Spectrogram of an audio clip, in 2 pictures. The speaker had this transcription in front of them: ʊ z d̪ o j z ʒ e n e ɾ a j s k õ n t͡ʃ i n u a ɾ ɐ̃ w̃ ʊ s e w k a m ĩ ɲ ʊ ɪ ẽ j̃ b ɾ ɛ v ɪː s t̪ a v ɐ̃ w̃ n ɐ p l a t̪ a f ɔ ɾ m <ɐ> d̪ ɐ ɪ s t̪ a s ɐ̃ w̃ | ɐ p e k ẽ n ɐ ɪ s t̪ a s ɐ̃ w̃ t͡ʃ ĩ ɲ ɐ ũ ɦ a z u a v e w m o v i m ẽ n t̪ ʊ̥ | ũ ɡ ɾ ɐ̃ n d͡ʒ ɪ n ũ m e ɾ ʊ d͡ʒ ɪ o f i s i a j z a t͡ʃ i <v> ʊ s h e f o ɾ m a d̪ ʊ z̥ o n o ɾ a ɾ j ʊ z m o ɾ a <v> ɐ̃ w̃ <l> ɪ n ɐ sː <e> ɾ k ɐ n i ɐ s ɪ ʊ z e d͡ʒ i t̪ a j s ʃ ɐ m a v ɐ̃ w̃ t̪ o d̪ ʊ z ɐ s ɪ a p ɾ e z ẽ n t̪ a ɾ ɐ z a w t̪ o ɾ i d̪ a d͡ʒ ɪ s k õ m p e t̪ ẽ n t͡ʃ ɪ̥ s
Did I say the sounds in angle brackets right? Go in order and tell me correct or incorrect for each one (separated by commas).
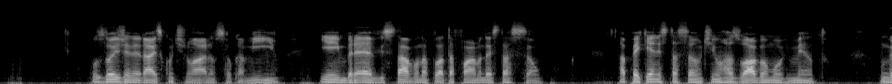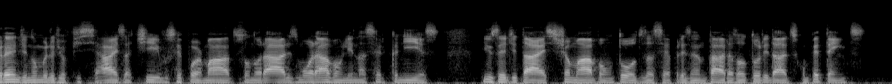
correct, correct, correct, correct, correct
